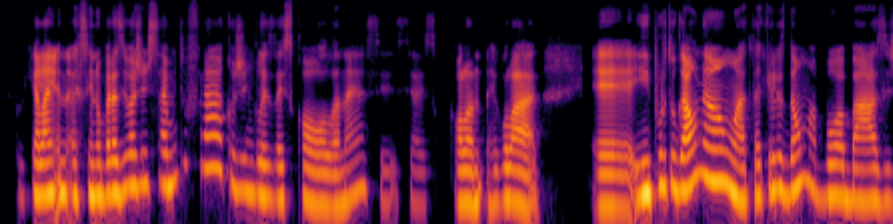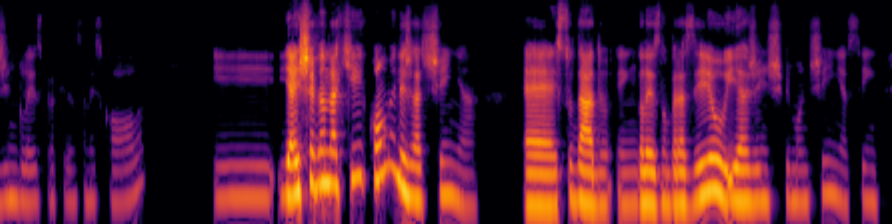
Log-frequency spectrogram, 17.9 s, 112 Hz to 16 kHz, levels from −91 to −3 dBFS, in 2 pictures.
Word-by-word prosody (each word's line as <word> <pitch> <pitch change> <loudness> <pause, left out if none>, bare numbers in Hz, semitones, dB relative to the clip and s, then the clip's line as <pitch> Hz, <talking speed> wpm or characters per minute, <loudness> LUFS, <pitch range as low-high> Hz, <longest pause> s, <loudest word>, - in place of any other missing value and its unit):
Porque 205 - -26
porque 215 +1 0
lá 220 +1 +4
é 225 0 0
assim, 220 +1 -2
no 215 - +1
Brasil 230 +3 +1
a - - +1
gente 270 0 -5
sai 275 0 -5
muito 315 +11 -5
fraco 395 -8 -5
de 240 - -6
inglês 220 -2 -3
da 200 - -6
escola, 180 -4 -5
né, 220 +7 -7
se 200 -6 -24
se 190 +1 -28
a 180 - -21
escola 185 +1 -5
regular, 185 -1 -2 0.5
é 170 0 -2
e 215 - 0
em 230 - +8
Portugal 260 +2 +2
não, 295 -6 +2
até 200 +1 -2
que 235 - -9
eles 245 +1 -1
dão 240 +4 -1
uma 280 -5 -8
boa 210 0 -4
base 195 -1 -3
de 190 - -15
inglês 190 -1 -17
pra 195 0 -31
criança 190 -1 -31
na 190 - -24
escola, 190 +5 -26 0.7
eh, 205 0 -16
e 220 +1 0
aí 225 +2 +9
chegando 280 +3 +8
aqui 315 +4 -1
como 320 +5 -1
ele 285 -9 +4
já 200 -2 0
tinha 195 -4 -8 0.5
é 175 -1 +2
estudado 180 -1 0
inglês 180 0 -2
no 180 - -7
Brasil, 195 +6 +2
e 195 - +2
a 190 0 +1
gente 190 +1 -9
mantinha 200 +2 -15
assim 190 +1 -22
205 Hz, 200 wpm, -24 LUFS, 185-235 Hz, 0.7 s, aí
